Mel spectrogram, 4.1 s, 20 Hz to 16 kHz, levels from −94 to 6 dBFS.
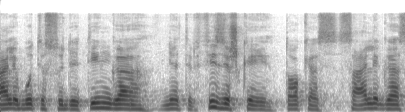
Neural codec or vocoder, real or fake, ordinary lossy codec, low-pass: vocoder, 22.05 kHz, 80 mel bands, Vocos; fake; AAC, 96 kbps; 9.9 kHz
